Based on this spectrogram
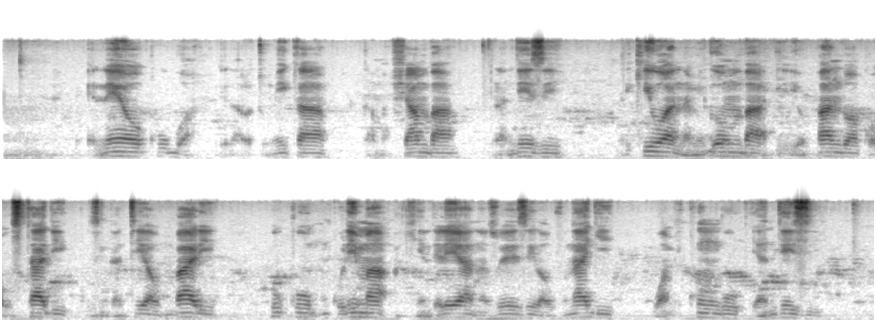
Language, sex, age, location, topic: Swahili, male, 25-35, Dar es Salaam, agriculture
